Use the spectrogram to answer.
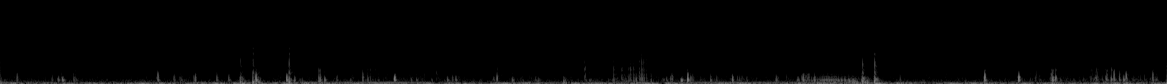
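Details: Abdominal sounds recorded just after a checkup gastroscopy, with normal results; frequent soft gurgles, pops and rumbles over a low steady hum, ordinary active bowel sounds.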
